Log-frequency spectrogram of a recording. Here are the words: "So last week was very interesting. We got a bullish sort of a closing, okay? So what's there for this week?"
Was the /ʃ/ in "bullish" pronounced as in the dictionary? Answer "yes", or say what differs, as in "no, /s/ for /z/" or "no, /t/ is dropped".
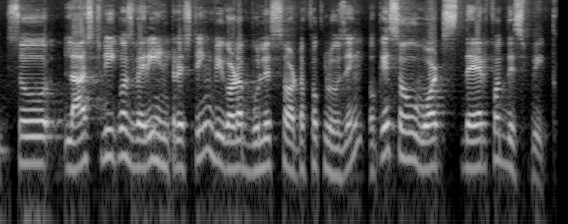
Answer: no, /s/ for /ʃ/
